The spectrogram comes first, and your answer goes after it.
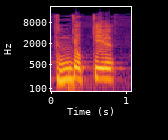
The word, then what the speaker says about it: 등굣길: 일단 등굣길 시옷 발음을 하고요. 그 다음에 등교는 한자어고 길은 순우리말이니까 어떻게 해야 되죠? 시옷을 넣으면 돼요.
